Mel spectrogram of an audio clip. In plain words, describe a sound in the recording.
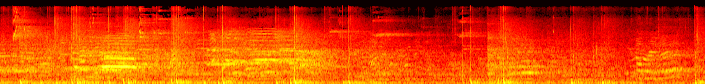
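A volleyball bounces on a hard floor.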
